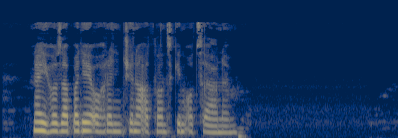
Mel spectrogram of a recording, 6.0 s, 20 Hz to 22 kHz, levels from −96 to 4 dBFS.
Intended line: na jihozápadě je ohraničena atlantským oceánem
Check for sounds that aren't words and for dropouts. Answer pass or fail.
pass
